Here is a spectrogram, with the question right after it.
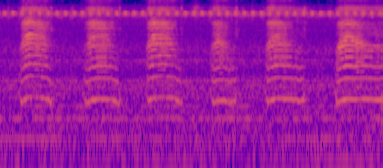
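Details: Cat meowing: six clear, drawn-out meows, each about half a second long, repeated at a fairly steady pace with short gaps between. Every meow is tonal and harmonic-rich and bends slightly up then down.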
